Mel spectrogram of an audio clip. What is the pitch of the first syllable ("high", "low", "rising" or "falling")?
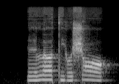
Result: rising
